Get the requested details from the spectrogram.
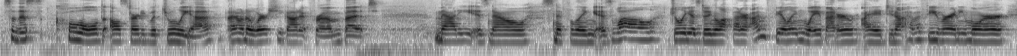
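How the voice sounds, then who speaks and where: With a lowish, fairly even voice and a slightly slow pace, a woman in her thirties chats about her budget while working on a tablet. She's a budget planning vlogger with a cold-induced congestion who talks through what she's doing in a chatty manner.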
